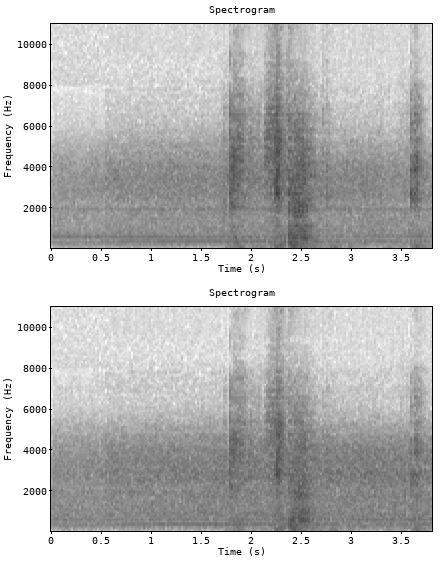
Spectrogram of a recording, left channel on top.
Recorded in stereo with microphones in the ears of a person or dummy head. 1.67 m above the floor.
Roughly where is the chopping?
Left.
